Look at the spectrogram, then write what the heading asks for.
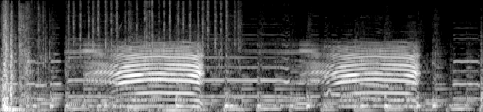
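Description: A cow mooing twice, each call drawn out for over a second, over background music with a steady beat.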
